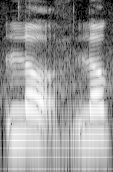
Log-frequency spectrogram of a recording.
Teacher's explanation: ओठ दोनों का मिलाकर तब यह बनता है अहम दंत ल ल को बोलेंगे तो दांत को स्पर्श होता है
